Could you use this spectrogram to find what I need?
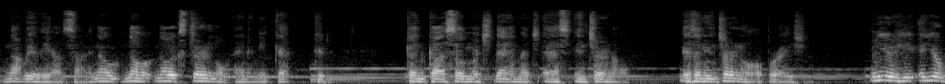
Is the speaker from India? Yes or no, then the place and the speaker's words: no; El Salvador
